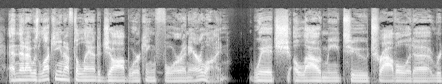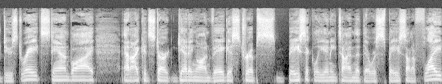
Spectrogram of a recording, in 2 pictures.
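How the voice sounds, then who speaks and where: This man has an unremarkable speaking voice, medium in pitch, with a Canadian accent. He talks at a moderate pace with fairly even intonation in a very clean recording with a silent background. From Canada. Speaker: podcast host, Las Vegas travel enthusiast. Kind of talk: casual interview.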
